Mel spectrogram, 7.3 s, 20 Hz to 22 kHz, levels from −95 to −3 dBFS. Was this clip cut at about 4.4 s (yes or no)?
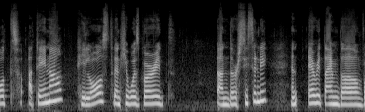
yes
